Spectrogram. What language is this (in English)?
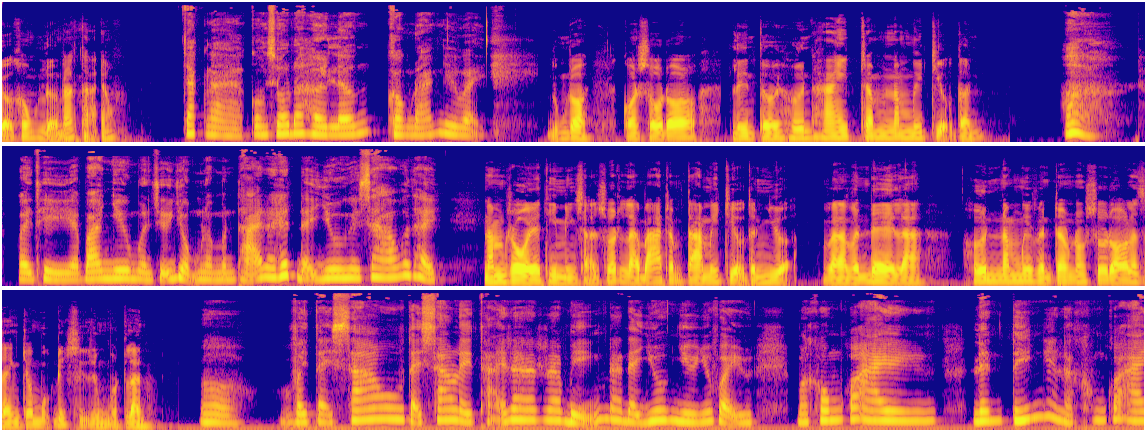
Vietnamese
